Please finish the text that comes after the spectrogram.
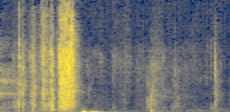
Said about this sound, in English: All right, pulling you a few cards here.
